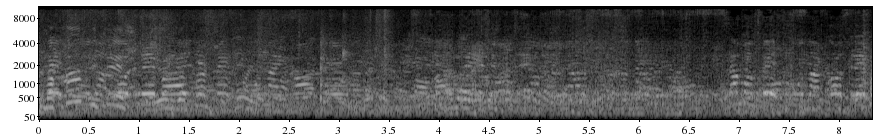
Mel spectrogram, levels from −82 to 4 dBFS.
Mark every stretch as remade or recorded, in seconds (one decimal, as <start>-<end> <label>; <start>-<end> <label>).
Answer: 0.0-3.9 recorded; 3.9-8.3 remade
